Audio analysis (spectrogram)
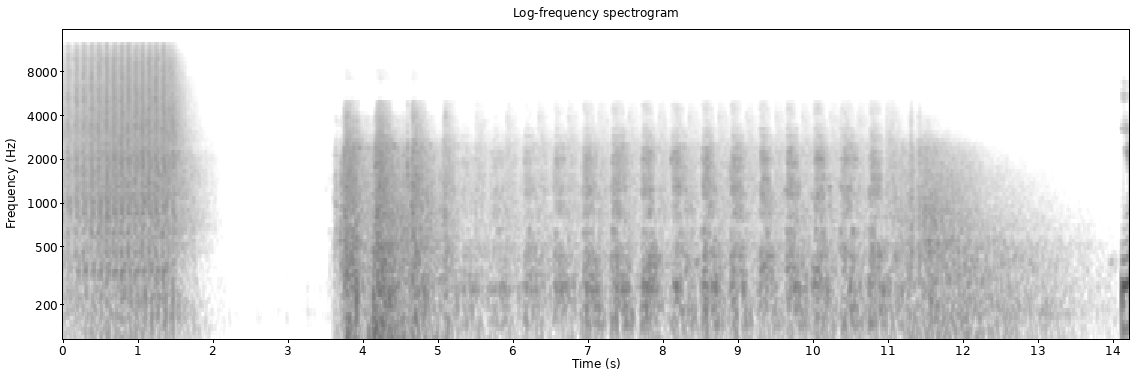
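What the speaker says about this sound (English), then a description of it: "high-powered shells shooting in rapid succession" Browning Automatic Rifle firing in rapid succession: a brief burst, a pause, then a long sustained string of loud, evenly spaced shots that slowly fade out.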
